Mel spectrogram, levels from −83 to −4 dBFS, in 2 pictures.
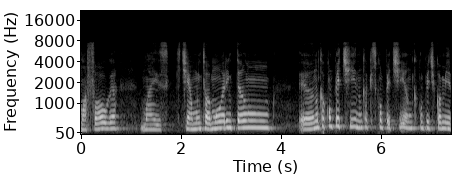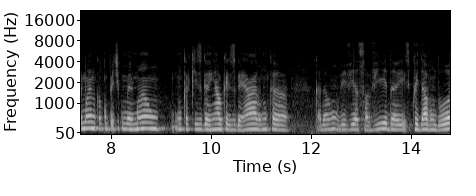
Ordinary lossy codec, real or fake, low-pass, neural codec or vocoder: none; real; none; none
